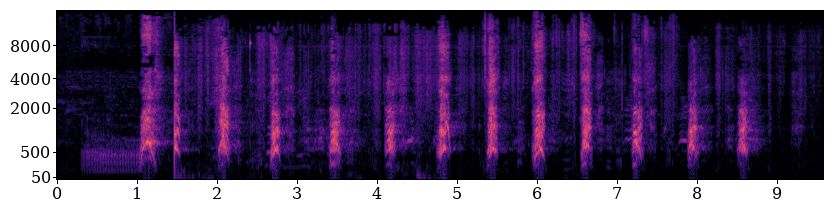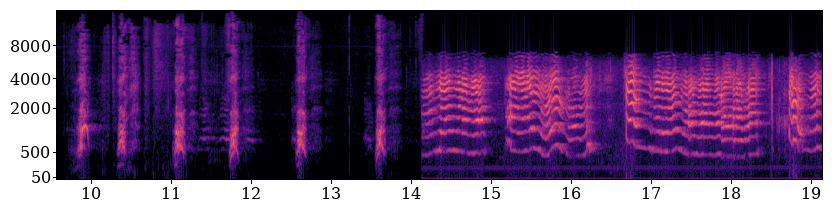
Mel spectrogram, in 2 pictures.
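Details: Dog barking in a funny compilation, clipped barks at an uneven pace of about one and a half per second, then a long wavering, whining howl over a steady low hum.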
